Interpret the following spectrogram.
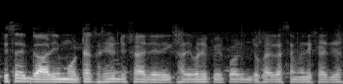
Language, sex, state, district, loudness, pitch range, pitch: Hindi, male, Madhya Pradesh, Katni, -18 LUFS, 115-125 Hz, 120 Hz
